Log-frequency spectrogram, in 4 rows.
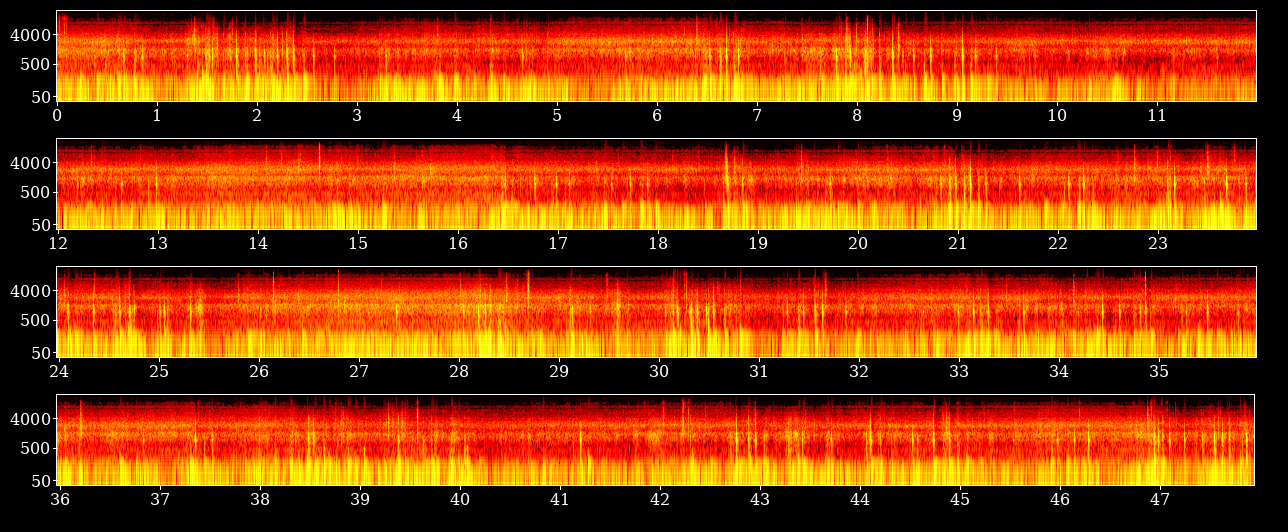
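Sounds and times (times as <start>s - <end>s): bike rattling over rough trail: 0.0s - 47.9s
wind buffeting microphone: 0.0s - 47.9s.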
